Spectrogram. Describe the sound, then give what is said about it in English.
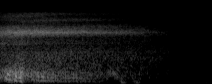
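A quick breath in, a soft breathy hiss lasting under two seconds that gradually tapers off and then gives way to silence. “Once more, breathe in quickly.”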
